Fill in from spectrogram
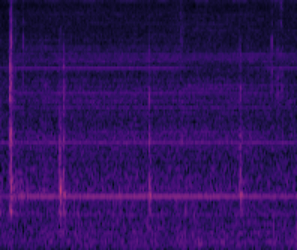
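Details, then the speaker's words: JVC VHS-C camcorder after repair (take-up belt had slipped off its pulley and was eating tapes), recording: quiet tape transport with faint, sharp clicks at uneven intervals about once a second; remaining clicking the owner expects to go away eventually. "You might be able to hear that clicking, but that is all it's doing, and I have a feeling that's going to go away completely eventually as well."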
